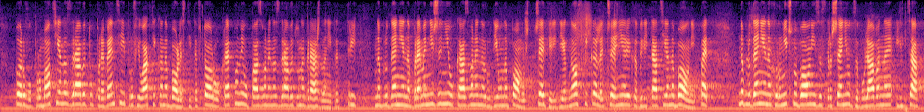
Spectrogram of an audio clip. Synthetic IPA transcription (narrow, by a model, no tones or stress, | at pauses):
pɤɾvopɾomɔt̪sijənɐzd̪ɾavɛt̪opɾɛvɛnt̪sijəipɾofilˠak̚t̪ikənɐbɔlɛst̪it̪ɛft̪ɔɾoːkɾɛpvənɛiopazvɐnɛnɐzd̪ɾavɛt̪onɐɡɾaʒd̪ənit̪ɛt̪ɾi | nɐblʲud̪ɛniɛnɐbɾɛmɛnːiʒɛniokazvɐnɛnɐɾod̪ilˠnəpɔmoʃt̪t͡ʃɛt̪iɾid̪iɐɡnɔst̪ikəlɛt͡ʃɛniəɾɛxɐbilit̪at̪sijənɐbɔlˠnipɛt̪ | nɐblʲud̪ɛnʲiɛnɐxɾonit͡ʃnobɔlˠnizɐst̪ɾɐʃɛniod̪zɐbolʲavɐnɛlit̪sa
